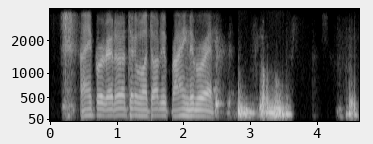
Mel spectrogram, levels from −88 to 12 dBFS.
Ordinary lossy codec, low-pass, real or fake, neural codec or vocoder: Opus, 32 kbps; 3.6 kHz; fake; codec, 16 kHz, 0.5 kbps, X-Codec, HuBERT features, trained on general audio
